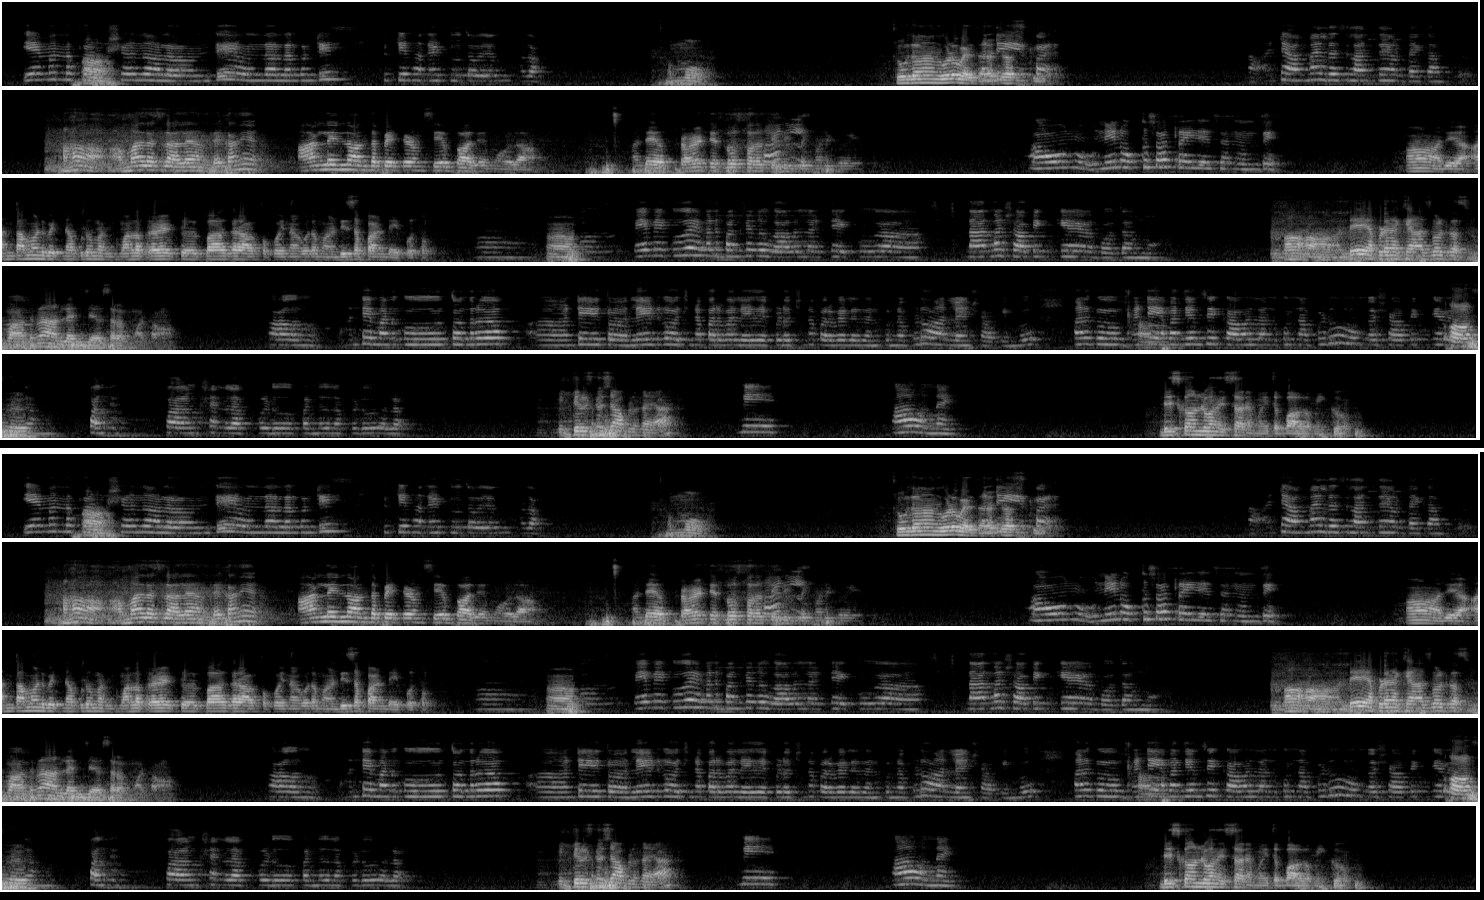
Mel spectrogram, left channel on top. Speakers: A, on the left; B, on the right.
A: ఏమన్నా ఫంక్షన్
B: ఆ
A: అలా ఉంటే ఉండాల అనుకుంటే ఫిఫ్టీన్ హండ్రెడ్ టూ థౌజండ్ అలా
B: అమ్మో టూ థౌసండ్ కూడా పెడతారా
A: అంటే
B: డ్రస్కి
A: ఫ అంటే అమ్మాయిల డ్రెస్ లు అంతే ఉంటాయి కాస్ట్
B: ఆహా అమ్మాయిలు అసలు అలా ఉంటాయి కానీ ఆన్లైన్ లో అంత పెట్టడం సేఫ్ కాదేమో కదా అంటే ప్రోడక్ట్ ఎట్లా వస్తుందో తెలీదు
A: ఆన్లై
B: మనకి
A: అవును నేను ఒక్కసారి ట్రై చేశాను అంతే
B: ఆ అదే అంత అమౌంట్ పెట్టినప్పుడు మనకి మళ్ళా ప్రొడక్ట్ బాగా రాకపోయినా కూడా మనం డిస్ పాయింట్ అయిపోతాం
A: ఆ!
B: ఆ
A: అవును. మేము ఎటూ ఏమన్నా
B: ఉమ్.
A: ఫంక్షన్లు కావాలంటే ఎక్కువగా నార్మల్ షాపింగ్కే పోతాము
B: ఆహా హా అంటే ఎప్పుడైనా క్యాజువల్ డ్రెస్సులు
A: ఆ!
B: మాత్రమే ఆన్లైన్ చేస్తారన్నమాట
A: అవును అంటే మనకు తొందరగా ఆ అంటే లేట్ గా వచ్చినా పర్వాలేదు ఎప్పుడు వచ్చినా పర్వాలేదు అనుకున్నప్పుడు ఆన్లైన్ షాపింగు మనకి అంటే
B: ఆ,
A: ఎమర్జెన్సీ కావాలి అనుకున్నప్పుడు ఇంకా షాపింగ్ కే వెళ్తూ
B: ఆఫ్లైన్
A: ఉంటాము ఫం ఫంక్షన్లప్పుడు పండుగలప్పుడు అలా
B: మీకు తెలిసిన షాపులు ఉన్నాయా
A: మీ ఆ ఉన్నాయి
B: డిస్కౌంట్ లోని ఇస్తారేమో అయితే బాగా మీకు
